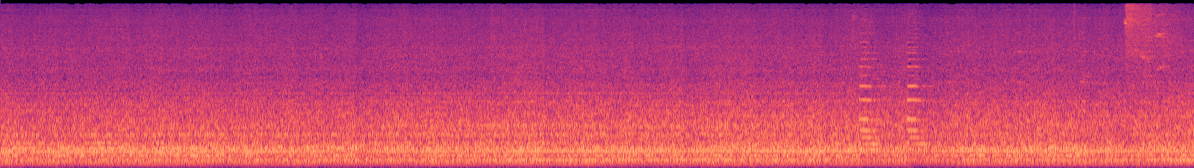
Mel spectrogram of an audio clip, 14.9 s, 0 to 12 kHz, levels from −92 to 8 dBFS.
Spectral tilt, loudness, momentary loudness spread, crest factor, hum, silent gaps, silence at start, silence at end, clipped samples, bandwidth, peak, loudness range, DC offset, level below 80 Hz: -5 dB/octave; -12 LUFS; 1 LU; 12 dB; none; none; 0 s; 0 s; under 0.1%; 11.5 kHz; 0 dBFS; 1 LU; under 0.1%; -46 dBFS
